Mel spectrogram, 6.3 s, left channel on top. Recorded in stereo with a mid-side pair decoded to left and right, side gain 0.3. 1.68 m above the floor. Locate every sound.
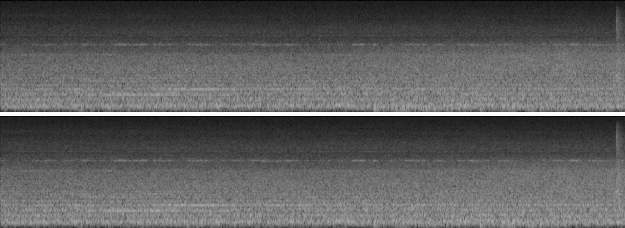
0.0 s a fan: 15° right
